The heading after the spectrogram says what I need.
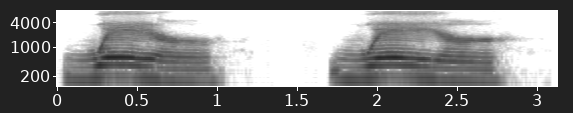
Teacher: instead of a t or an N at the end we make a r sound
